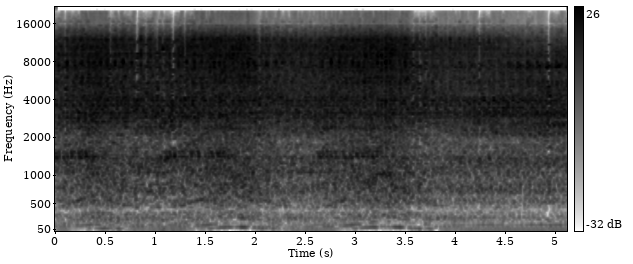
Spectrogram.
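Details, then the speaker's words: Classic Mini after oil change and new filter, warming up at idle: steady, even smooth low rumble with no knocks or ticks despite sludge previously found in the sump; healthy-sounding engine. "excellent as you can hear you wouldn't believe this engine had all that crap sitting in the bottom of the sum would you"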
